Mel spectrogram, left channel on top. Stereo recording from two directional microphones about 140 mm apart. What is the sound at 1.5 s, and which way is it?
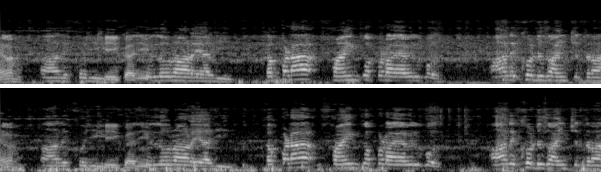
Speech, 25° left (ahead or behind).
